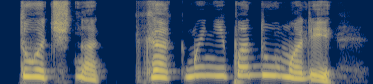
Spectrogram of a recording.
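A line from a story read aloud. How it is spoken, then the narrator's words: Sudden joyful laughter. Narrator (Russian): Вдруг обрадовалась Белка, захохотав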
